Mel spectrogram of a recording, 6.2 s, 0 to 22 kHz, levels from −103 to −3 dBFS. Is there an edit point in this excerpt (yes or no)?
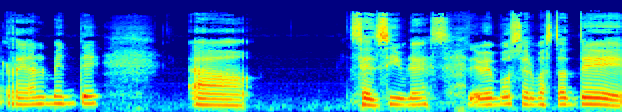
no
